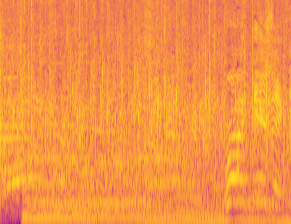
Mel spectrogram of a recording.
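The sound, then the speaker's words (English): A crowd applauds steadily throughout at the close of a Harmontown show, the dense clapping blending with loud music, the wrong music, that shifts pitch partway through. Voices may be mixed in with the noise. “We keep clapping!”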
